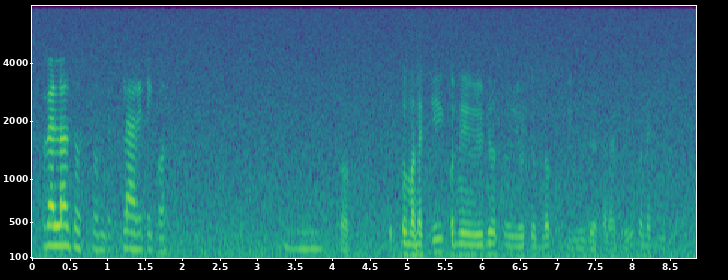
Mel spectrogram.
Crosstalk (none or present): none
